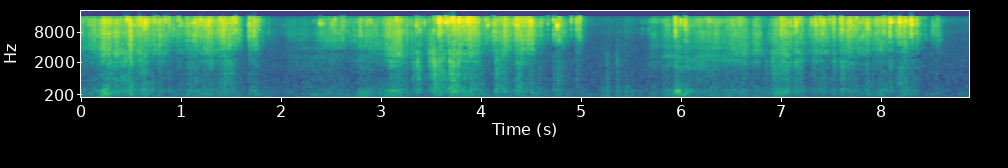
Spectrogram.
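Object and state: Roasted coffee beans.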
